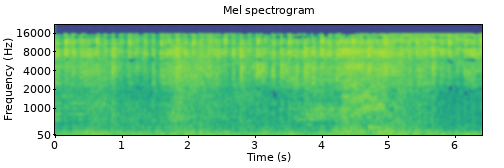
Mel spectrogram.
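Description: Dramatic film-trailer score over a steady low drone, with a louder rushing swell about four seconds in.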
